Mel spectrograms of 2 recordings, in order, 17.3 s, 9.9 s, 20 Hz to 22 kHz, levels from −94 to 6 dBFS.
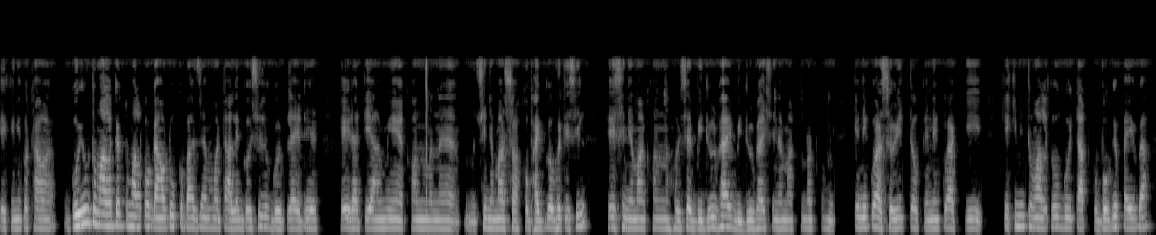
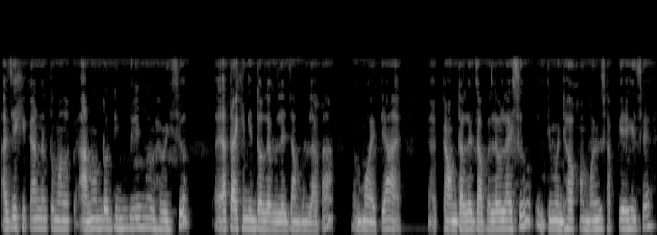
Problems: background sounds at intervals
